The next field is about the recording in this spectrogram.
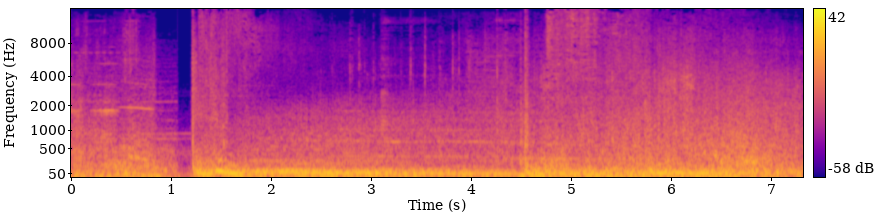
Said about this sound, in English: The first slams into the superstructure.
